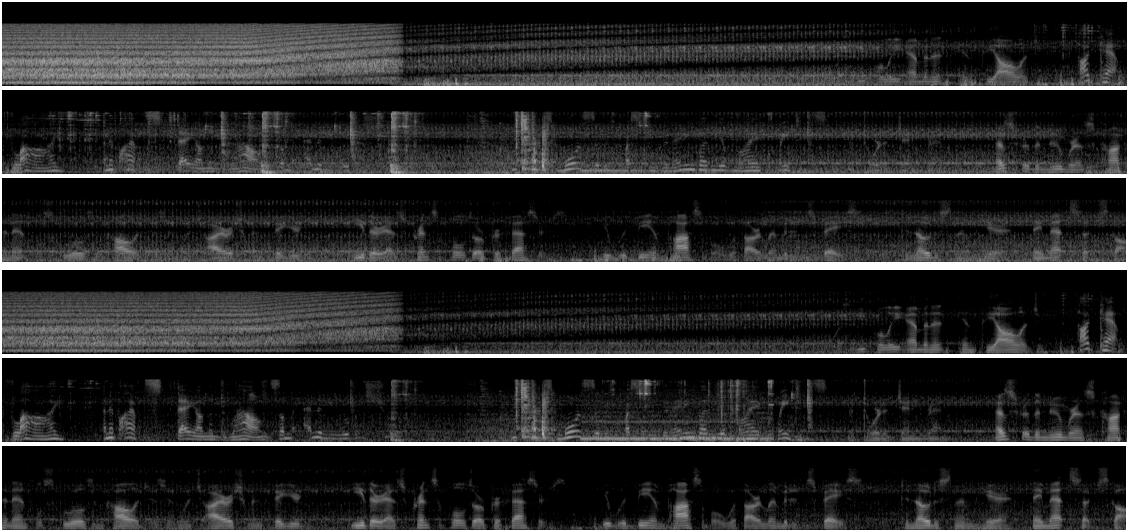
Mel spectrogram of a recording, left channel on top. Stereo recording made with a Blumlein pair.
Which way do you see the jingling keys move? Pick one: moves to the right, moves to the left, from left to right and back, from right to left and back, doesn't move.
moves to the right.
